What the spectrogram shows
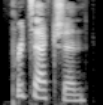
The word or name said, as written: protection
